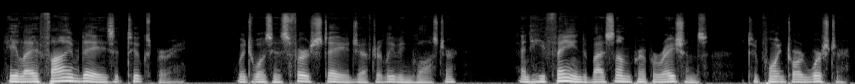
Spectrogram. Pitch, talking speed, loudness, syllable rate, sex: 115 Hz, 170 wpm, -17 LUFS, 5.5 syllables/s, male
